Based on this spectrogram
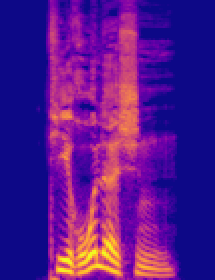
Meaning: inflection of tirolisch: 1. strong genitive masculine/neuter singular 2. weak/mixed genitive/dative all-gender singular 3. strong/weak/mixed accusative masculine singular 4. strong dative plural
- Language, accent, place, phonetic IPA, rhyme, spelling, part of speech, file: German, Germany, Berlin, [tiˈʁoːlɪʃn̩], -oːlɪʃn̩, tirolischen, adjective, De-tirolischen.ogg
